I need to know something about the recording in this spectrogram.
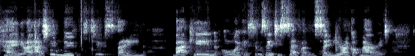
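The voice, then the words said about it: British accent. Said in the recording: “you can probably tell by the accent that originally from the UK”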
